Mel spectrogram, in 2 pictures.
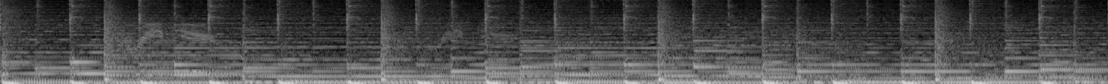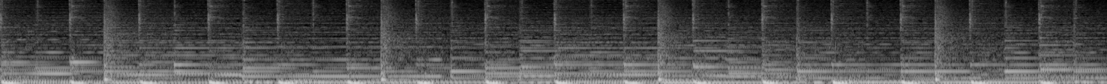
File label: cheerful inspiration loop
